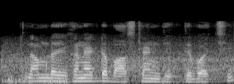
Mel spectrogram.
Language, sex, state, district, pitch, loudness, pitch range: Bengali, male, West Bengal, Kolkata, 140 Hz, -15 LUFS, 130-150 Hz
